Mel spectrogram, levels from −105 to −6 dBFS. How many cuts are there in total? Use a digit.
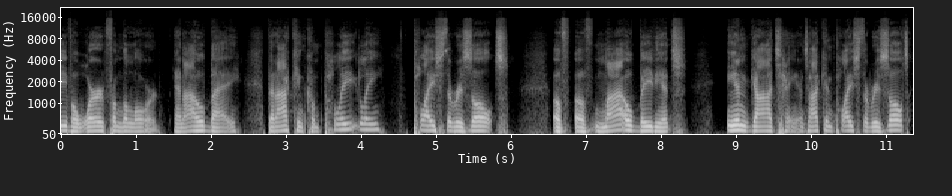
0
